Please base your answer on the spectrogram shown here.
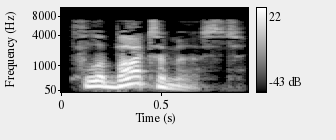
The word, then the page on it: phlebotomist: British English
